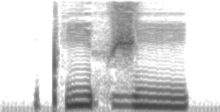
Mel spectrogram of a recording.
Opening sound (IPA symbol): pʼ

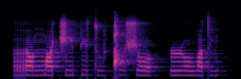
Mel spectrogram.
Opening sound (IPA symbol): r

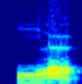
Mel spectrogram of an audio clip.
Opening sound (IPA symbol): i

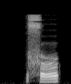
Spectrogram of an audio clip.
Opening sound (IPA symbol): s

